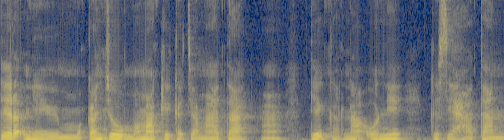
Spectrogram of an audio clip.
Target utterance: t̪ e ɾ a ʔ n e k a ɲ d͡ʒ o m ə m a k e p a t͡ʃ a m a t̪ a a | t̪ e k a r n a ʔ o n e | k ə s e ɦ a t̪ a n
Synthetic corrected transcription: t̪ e ɾ a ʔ n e k a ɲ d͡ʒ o m ə m a k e k a t͡ʃ a m a t̪ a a | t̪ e k a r n a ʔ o n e | k ə s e ɦ a t̪ a n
